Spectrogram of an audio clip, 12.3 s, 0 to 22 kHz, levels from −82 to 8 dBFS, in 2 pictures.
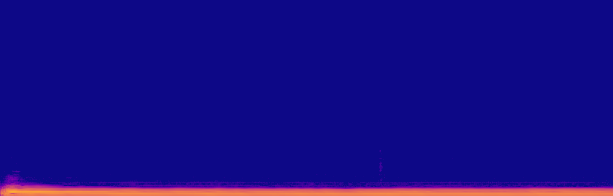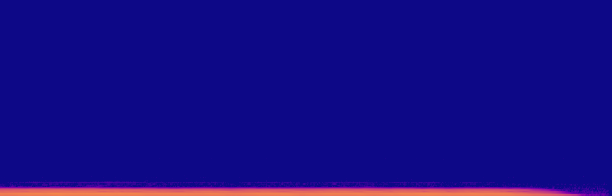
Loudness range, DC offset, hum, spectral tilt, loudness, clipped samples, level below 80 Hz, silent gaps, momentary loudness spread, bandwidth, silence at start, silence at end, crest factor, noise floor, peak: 3 LU; under 0.1%; none; -15 dB/octave; -19 LUFS; under 0.1%; -90 dBFS; none; 4 LU; 1.3 kHz; 0 s; 0.4 s; 14 dB; -45 dBFS; -4 dBFS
